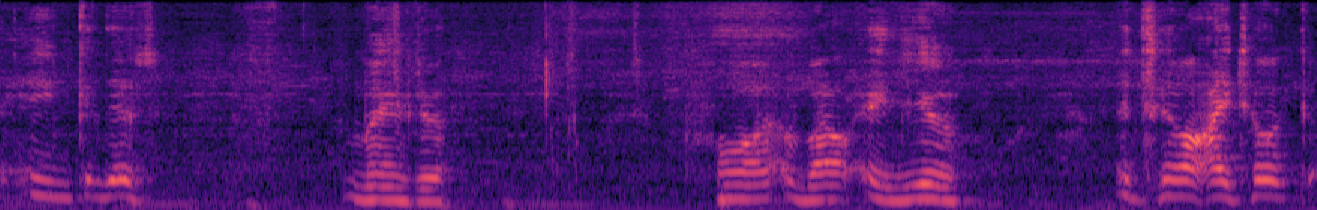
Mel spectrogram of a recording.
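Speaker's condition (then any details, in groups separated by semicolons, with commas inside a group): Cerebral palsy; speech noticeably affected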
